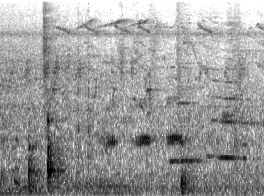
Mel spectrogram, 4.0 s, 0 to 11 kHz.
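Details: Chestnut-backed owlet (Glaucidium castanotum) in Sri Lanka on 22 December 2015, giving a short run of soft, hollow, evenly spaced mid-pitched hoots over faint hiss and a couple of thumps.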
